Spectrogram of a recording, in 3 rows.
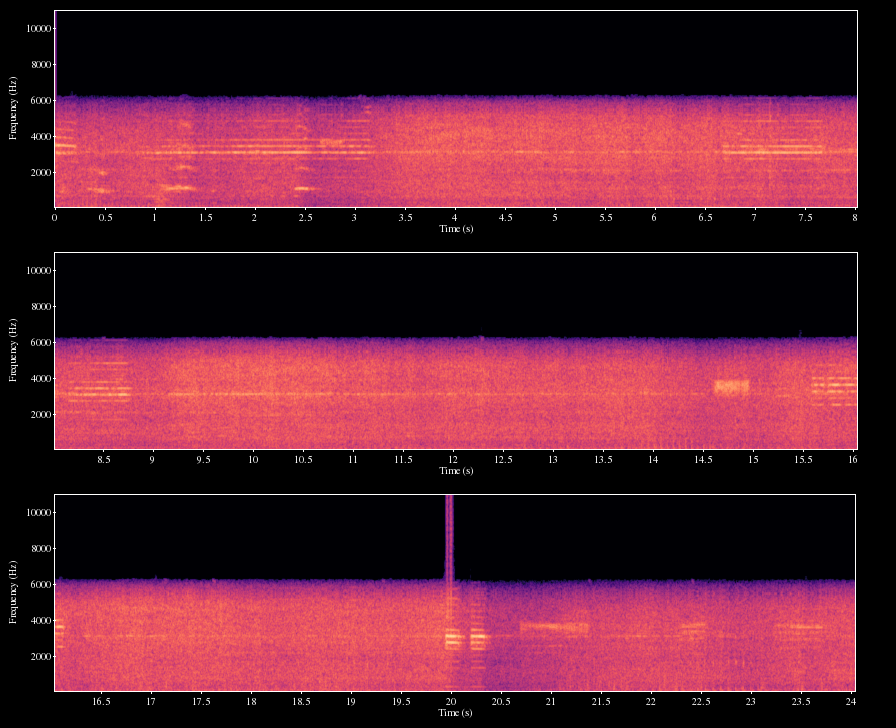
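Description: Volvo B7R city bus diesel engine running steadily at close range in moving traffic, with short high-pitched horn toots from surrounding vehicles sounding again and again. A sharp click and a brief loud burst of noise come about twenty seconds in.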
